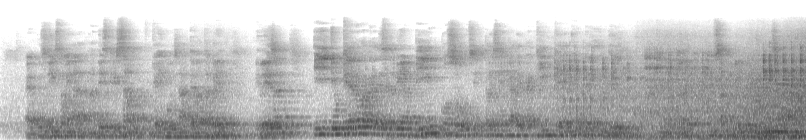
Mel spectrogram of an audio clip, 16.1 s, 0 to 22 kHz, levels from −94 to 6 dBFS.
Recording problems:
room echo; strong; dies away in 1.8 s
off-mic speech; far
train or aircraft noise; very loud; throughout; 2 dB above the speech

